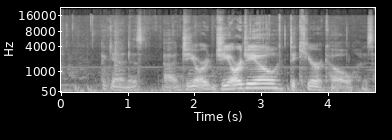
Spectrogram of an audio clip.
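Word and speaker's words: Giorgio de Chirico: work um his name again is uh gor Giorgio deiro is how you pronounce his name but this is an example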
